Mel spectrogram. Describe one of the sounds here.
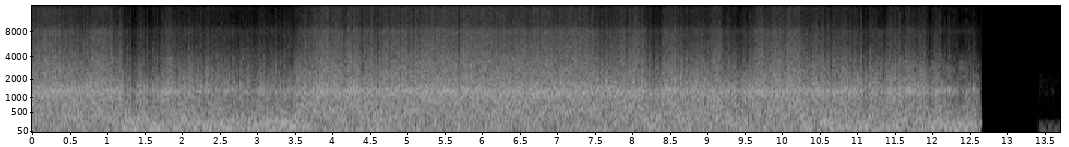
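Wind roars loudly past a fast-moving motorcycle.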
